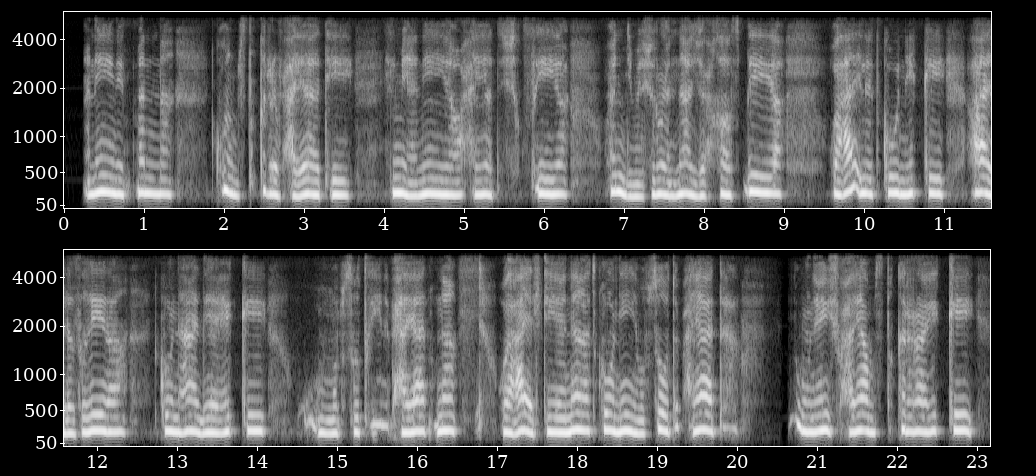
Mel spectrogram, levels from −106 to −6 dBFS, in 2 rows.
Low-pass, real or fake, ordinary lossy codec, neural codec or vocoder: 5.4 kHz; fake; none; codec, 16 kHz, 16 kbps, FunCodec, trained on Chinese and English, 50 frames a second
